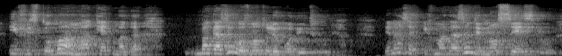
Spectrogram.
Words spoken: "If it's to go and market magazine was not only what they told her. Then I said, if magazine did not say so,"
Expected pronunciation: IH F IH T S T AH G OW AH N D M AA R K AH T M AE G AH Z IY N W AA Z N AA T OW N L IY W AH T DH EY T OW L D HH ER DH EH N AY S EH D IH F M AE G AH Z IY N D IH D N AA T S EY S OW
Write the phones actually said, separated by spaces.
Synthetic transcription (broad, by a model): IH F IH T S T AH G OW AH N M AA K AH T M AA G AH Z IY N W AA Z N AA T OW L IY W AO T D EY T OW D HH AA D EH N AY S EH D IH F M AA G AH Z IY N D IH D N AA T S EY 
